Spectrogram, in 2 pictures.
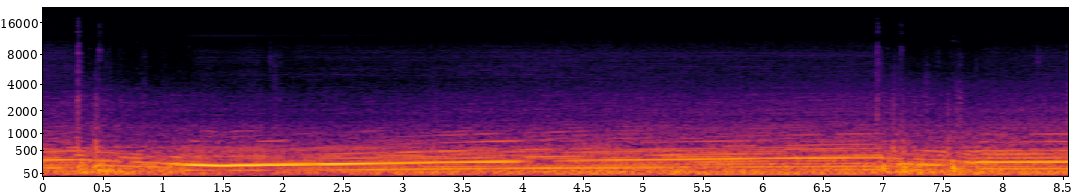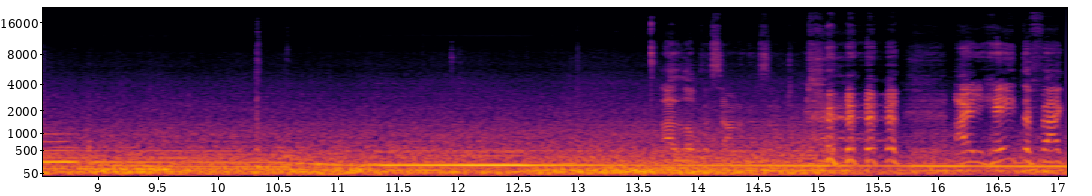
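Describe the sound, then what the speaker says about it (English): A 1997 Mazda MX-6 V6 engine rumbles and rises in pitch through several gear changes as it accelerates, sounding close and loud, like from inside the cabin. "We're gonna just do a little small acceleration."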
